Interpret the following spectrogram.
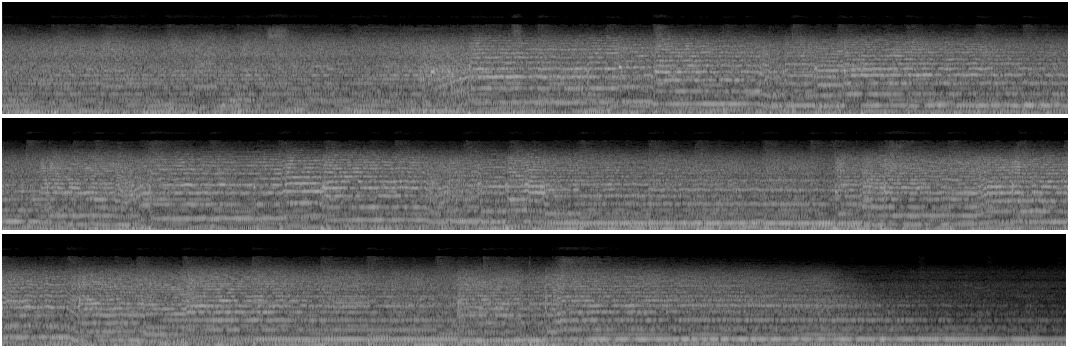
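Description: Electric guitar lead solo over a full rock band backing track, a melodic line of held notes with pitch bends.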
